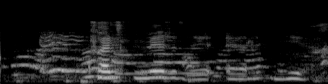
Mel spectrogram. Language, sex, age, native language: Icelandic, female, 9, Icelandic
